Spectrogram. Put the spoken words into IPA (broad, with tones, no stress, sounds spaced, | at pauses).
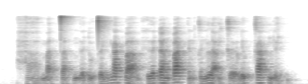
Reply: h a̤ː˨˩ m a˨˩ t̚ t̪ a˨˩ t̚ ŋ ɨ˧˩ ə̯ ɗ ṵ˧˨ t̪ ə˨˦ j ŋ a˦˥ k̚ ɓ a̰ː˧˨ m h ɨ˨˦ ə̯ ɗ a˧ n ɓ a˦˥ k̚ ʔ ə̰˧˨ n k ə˨˦ n l a̰˧˥ j k əː˧˩ l ɨ˦˥ p̚ k a˦˥ k̚ ɲ ə̰˧˨ j ʔ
